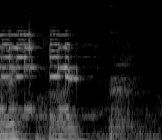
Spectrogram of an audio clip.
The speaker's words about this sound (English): Got another podcast phone call.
